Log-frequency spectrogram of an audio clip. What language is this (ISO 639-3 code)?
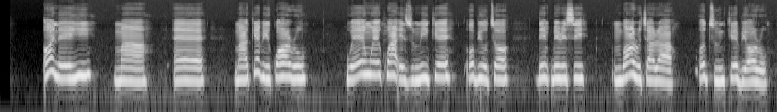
ibo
